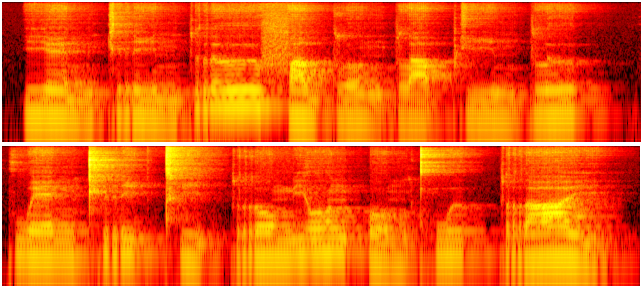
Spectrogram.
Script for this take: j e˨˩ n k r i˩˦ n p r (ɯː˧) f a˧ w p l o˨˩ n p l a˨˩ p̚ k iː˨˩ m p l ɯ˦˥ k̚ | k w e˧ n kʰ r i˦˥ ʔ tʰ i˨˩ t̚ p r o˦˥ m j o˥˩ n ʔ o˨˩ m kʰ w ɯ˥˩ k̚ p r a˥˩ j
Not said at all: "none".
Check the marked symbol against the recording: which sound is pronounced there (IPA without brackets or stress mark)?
ɯː˥˩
